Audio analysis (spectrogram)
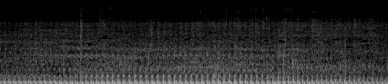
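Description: A motorcycle with its silencer removed runs close by, giving a loud, rapid, raw popping beat that stays steady and unbroken for the whole moment.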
